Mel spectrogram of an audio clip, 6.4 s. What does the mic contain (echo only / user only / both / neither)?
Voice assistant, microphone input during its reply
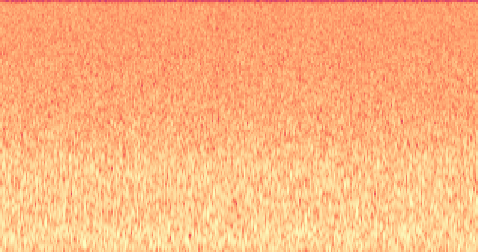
neither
